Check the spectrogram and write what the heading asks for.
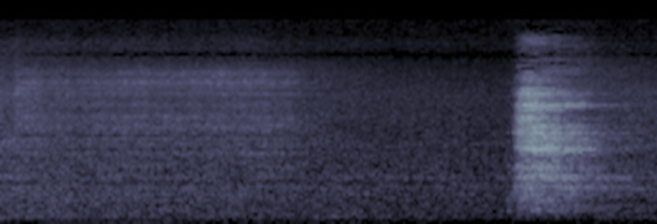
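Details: Slow, quiet breath in, brief silent hold, then louder relaxed breath out: deep breathing (thoracic expansion) exercise with breath hold, demonstrated by a respiratory physiotherapist during the active cycle of breathing technique for chest clearance.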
